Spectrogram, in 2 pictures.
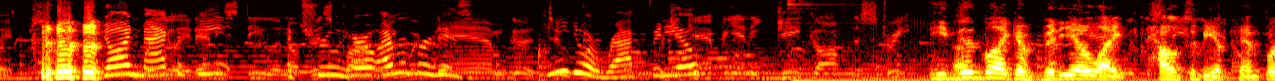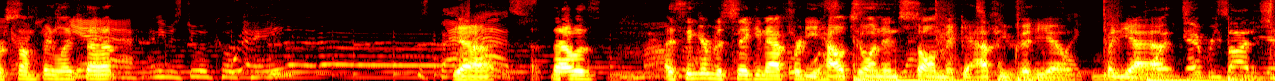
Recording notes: Audio issues.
